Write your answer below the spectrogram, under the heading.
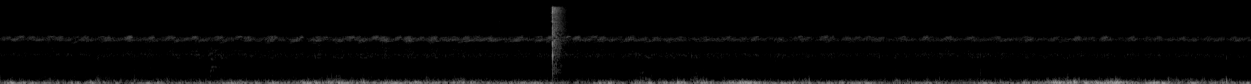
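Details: Frogs calling beside a campfire in a fire pit: a steady, high, faintly pulsing trill runs throughout, with one sharp crackle from the burning wood midway and a low rumble of wind underneath.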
